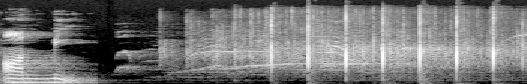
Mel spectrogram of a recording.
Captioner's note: audience cheers and applauds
